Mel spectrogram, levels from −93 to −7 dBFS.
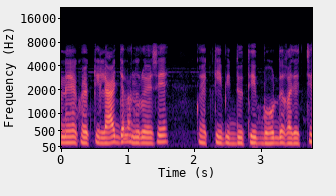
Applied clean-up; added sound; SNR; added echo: none; none; none; none.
